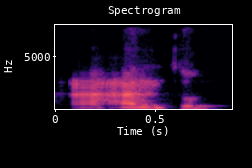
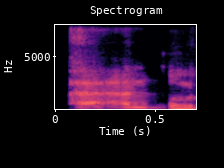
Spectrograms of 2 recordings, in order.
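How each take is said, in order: First: The phrase begins with a glottal stop. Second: The phrase begins with an h sound. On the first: The speaker calls it wrong. "a itu lebih susah" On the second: The speaker calls it right. "untuk memudahkan ha antum"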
